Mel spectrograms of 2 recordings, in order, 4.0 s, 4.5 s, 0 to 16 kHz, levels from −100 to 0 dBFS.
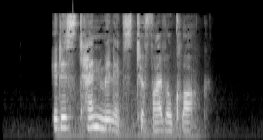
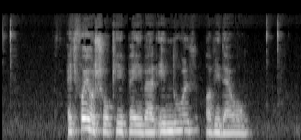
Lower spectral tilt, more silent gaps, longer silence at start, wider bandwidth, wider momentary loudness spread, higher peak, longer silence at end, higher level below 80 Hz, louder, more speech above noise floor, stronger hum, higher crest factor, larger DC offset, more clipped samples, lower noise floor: second, -1 dB/octave vs -7 dB/octave; neither; second, 0.8 s vs 1 s; first, 12 kHz vs 10 kHz; second, 11 LU vs 17 LU; about the same, 0 dBFS vs 0 dBFS; first, 1 s vs 0.8 s; about the same, -56 dBFS vs -60 dBFS; first, -16 LUFS vs -20 LUFS; first, 66 dB vs 48 dB; neither; about the same, 20 dB vs 20 dB; neither; neither; first, -82 dBFS vs -67 dBFS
